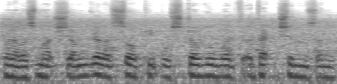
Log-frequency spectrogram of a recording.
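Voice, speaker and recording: This livestreamer's medium-pitched voice stays level and moves a little fast as he rambles bluntly through his commentary. He has a cold and sniffles slightly, filming on a handheld phone in the city, with loud vehicle traffic all around.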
